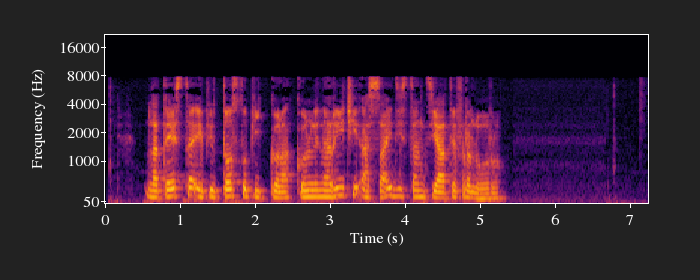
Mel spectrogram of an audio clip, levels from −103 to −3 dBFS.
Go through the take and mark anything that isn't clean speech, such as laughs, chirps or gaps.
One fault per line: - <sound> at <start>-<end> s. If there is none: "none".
none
